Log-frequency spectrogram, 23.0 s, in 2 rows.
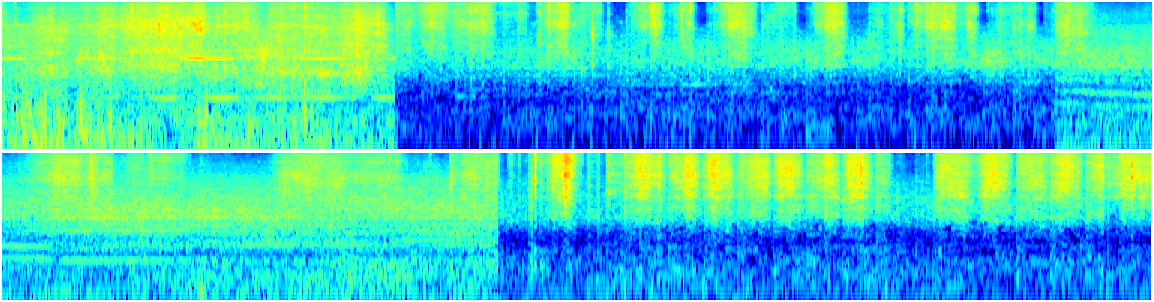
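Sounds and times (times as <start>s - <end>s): low rumble with hum: 0.0s - 4.0s, 10.6s - 16.5s
tools scraping wet concrete: 0.0s - 13.4s, 14.2s - 22.9s.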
